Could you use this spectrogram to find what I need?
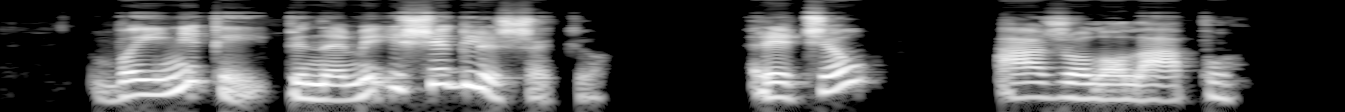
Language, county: Lithuanian, Kaunas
